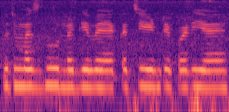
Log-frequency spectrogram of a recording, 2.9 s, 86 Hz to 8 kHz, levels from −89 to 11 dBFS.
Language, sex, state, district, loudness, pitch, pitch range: Hindi, female, Rajasthan, Bikaner, -14 LUFS, 235 Hz, 235-245 Hz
